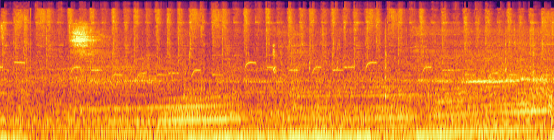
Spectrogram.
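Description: A car driven fast on a track, its engine loud and close with rising and falling revs as it accelerates and shifts through a section, heard alone without talk.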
